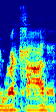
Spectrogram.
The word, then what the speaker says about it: ricotta: People say ricotta. Well, it It is. Well, makes me well, crazy. because it's a C, Ricotta. You have to pronounce the C.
